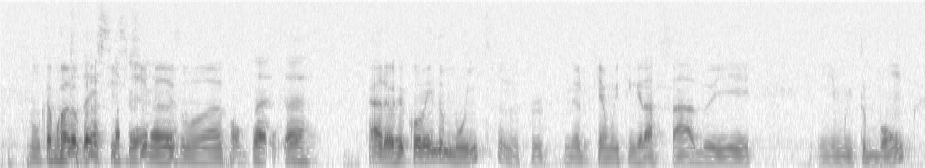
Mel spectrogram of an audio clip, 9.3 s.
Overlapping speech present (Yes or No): Yes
